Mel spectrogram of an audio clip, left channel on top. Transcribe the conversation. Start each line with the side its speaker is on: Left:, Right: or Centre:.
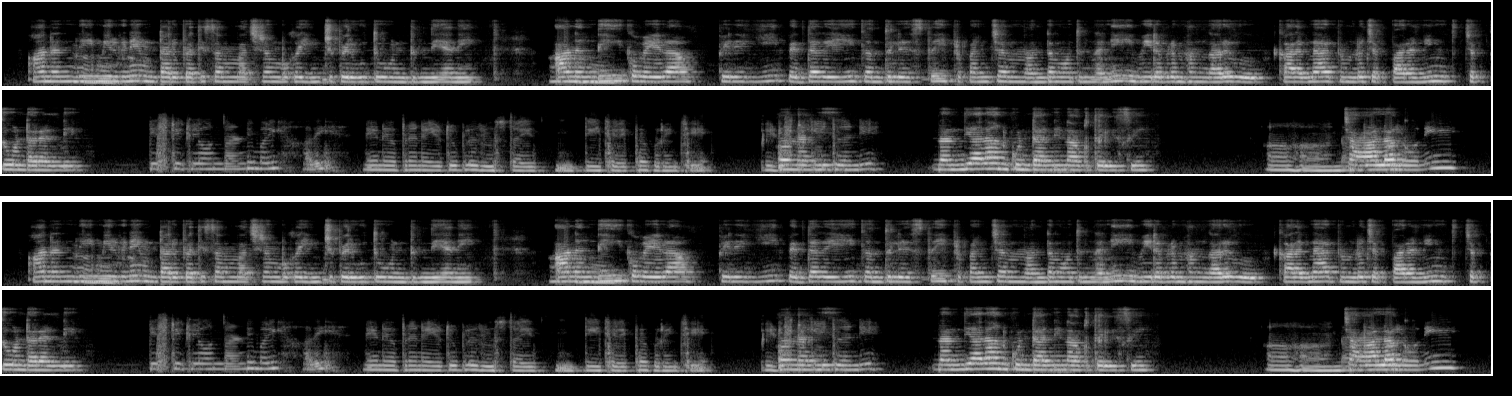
Left: ఆ నంది
Right: ఆహా!
Left: మీరు వినే ఉంటారు ప్రతి సం సంవత్సరం ఒక ఇంచు పెరుగుతూ ఉంటుంది అని
Right: ఆహా!
Left: ఆ నంది ఒకవేళ పెరిగి పెద్దదియ్యి గంతులేస్తే ఈ ప్రపంచం అంతమవుతుందని వీర బ్రహ్మం అహంగారు కాలజ్ఞానపంలో చెప్పారని చెప్తూ ఉంటారండి
Right: స్టిక్లో ఉందండి మరి అది నేను ఎప్పుడైనా యూట్యూబ్లో చూస్తాయి ఈ చరిత్ర గురించి ఈ డిస్ట్రిక్ట్
Left: అవునండి
Right: ఏంటిదండి?
Left: నంద్యాల అనుకుంటండి నాకు తెలిసి
Right: ఆహా నంద్యాల
Left: చాలా
Right: లోని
